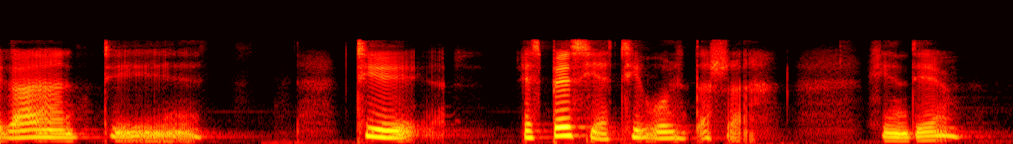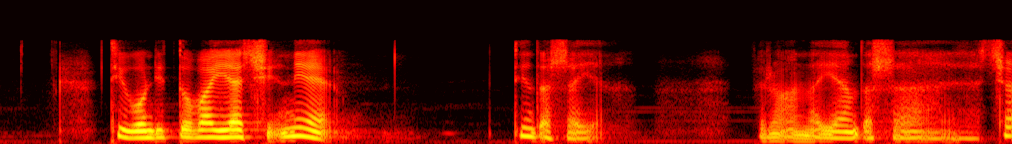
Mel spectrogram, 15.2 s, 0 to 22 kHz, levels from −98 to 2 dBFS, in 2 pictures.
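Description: Throughout the speech, heavy damage from likely Dolby Digital compression: nothing survives above 6.9 kHz, and many frequency lines were left without detail and filled with noise, which fits a bitrate near 48 kbps. The result sounds dull, with rough, fluttering noise around tones.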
